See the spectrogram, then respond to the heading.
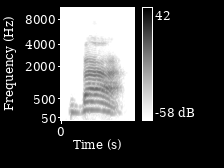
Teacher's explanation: मेरे होठों का जो गीला हिस्सा है ना अंदरूनी वो टच करने से ऊपर नीचे टच करने से ब लेटर आता है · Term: गीले होठों से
